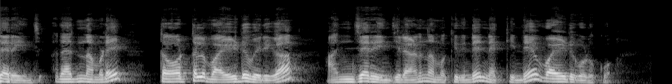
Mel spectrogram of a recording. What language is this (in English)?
Malayalam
